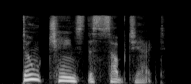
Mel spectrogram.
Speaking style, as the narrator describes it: she snapped

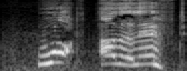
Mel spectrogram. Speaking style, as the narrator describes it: screamed Mrs

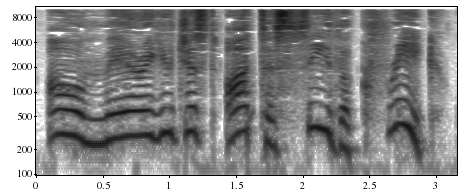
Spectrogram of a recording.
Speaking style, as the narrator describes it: Laura cried

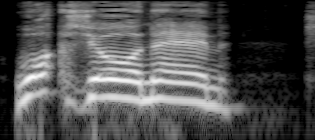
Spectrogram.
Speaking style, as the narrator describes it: she barked

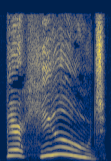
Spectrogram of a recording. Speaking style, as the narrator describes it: exclaimed

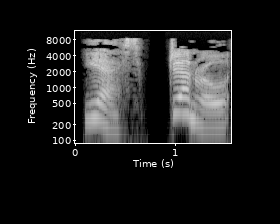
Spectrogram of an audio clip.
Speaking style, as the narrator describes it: the officer replied nervously

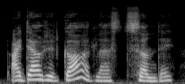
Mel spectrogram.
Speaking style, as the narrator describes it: said Rilla

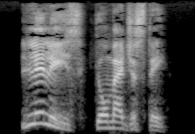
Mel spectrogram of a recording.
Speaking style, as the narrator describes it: shouted Ranulph

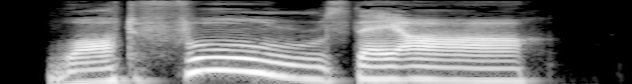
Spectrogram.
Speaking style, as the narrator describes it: drawled Mr

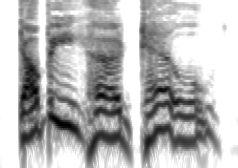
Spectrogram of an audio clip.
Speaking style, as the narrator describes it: he said hoarsely

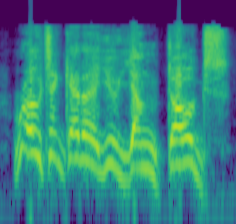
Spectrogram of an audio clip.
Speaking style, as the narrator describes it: shouted a voice from the boat

